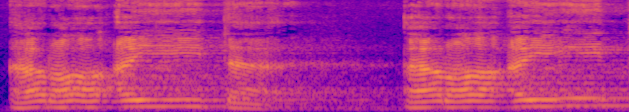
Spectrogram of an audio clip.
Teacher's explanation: را کو موٹا کر کے پڑھیں گے اس لیے کہ را پر زبر ہے اور حمزہ دونوں جو ہیں وہ باریک پڑھی جائیں گی اور اچھی خوبصورت لطافت کے ساتھ ان کو ادا کریں.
